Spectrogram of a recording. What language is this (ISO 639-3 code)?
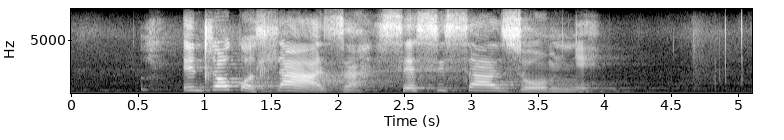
xho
